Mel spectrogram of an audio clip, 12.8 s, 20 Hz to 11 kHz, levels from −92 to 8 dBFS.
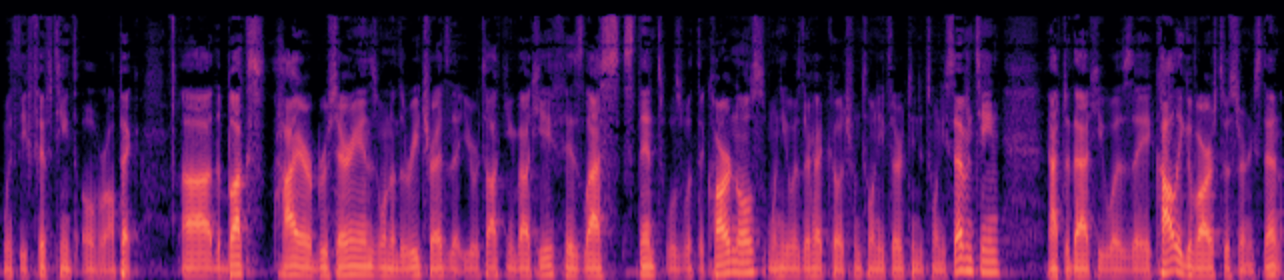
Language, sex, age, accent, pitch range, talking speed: English, male, 30-49, American, 80-95 Hz, 235 wpm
